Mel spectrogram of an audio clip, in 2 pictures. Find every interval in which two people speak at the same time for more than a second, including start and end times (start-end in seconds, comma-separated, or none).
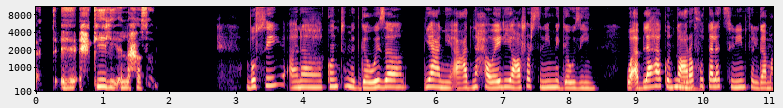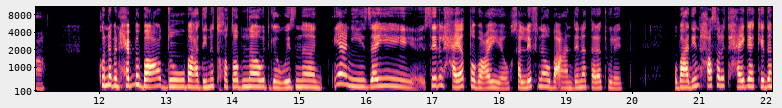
none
